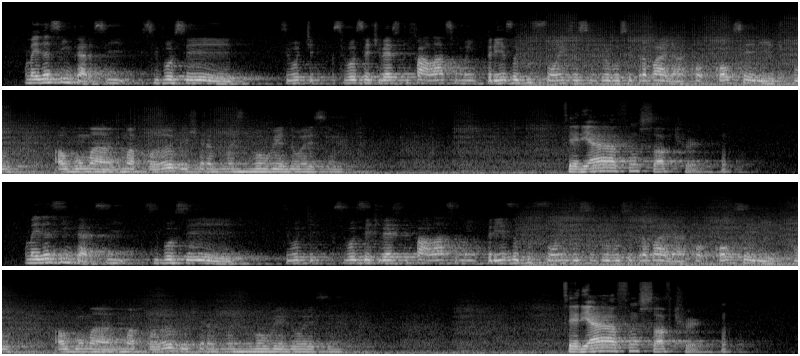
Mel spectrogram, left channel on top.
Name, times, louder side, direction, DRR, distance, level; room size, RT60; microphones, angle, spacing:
voice 1, 0.2-2.4 2.8-8.1 8.5-11.4, left 1 dB, 45° left, 6 dB, 2.7 m, -23 dB
sound 1, 5.1-13.7, equal, 25° left, 6.2 m, -37 dB
voice 2, 13.6-15.2, right 2 dB, 30° right, 11 dB, 1.3 m, -22 dB
26.0 x 20.5 x 9.6 m, 1.5 s
head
